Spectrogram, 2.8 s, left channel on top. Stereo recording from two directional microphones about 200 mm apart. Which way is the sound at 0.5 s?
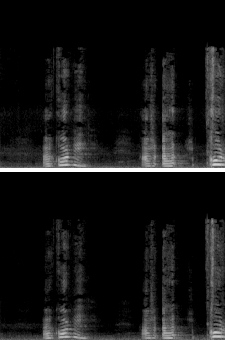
15° right (ahead or behind).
